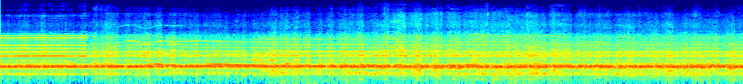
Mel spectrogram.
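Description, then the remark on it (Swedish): A loud, unbroken roar from a football crowd, thousands of voices blending into a steady droning chant that holds a sustained pitch throughout without pausing. “Det är det här bruset som, som de gör ifrån sig.”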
